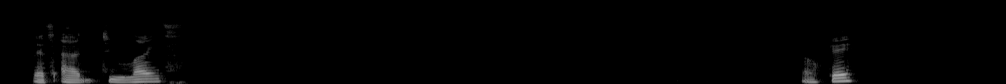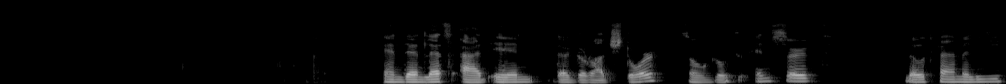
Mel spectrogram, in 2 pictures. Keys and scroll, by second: 3.1 Escape, 6.7 Escape, 7.0 Escape.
